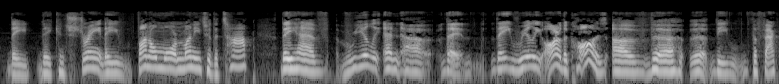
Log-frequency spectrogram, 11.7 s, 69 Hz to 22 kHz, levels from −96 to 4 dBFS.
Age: 50-69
